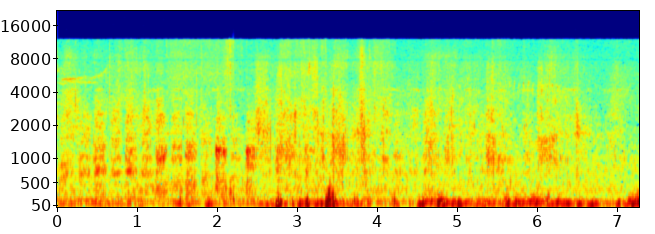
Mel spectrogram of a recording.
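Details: Two-year-old male Weimaraner panting while searching for and retrieving his favorite bone; quick, breathy, irregular pants in steady bursts over a soft outdoor background.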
